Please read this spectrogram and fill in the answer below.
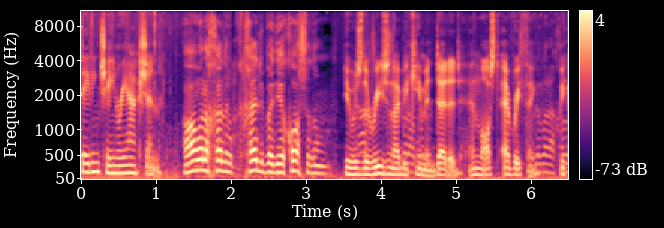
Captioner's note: through translator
